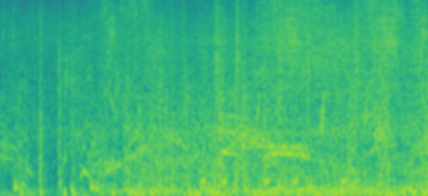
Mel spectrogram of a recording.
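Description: A spell crackles and whooshes.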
